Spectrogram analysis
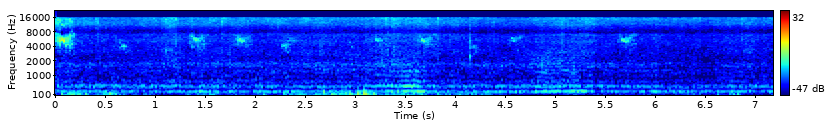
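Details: Feral colony of honey bees, constant worker traffic producing an unbroken layered hum, deep rumbling swells near the middle and a few thin high chirps dotted across the background.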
